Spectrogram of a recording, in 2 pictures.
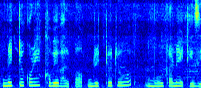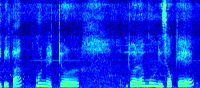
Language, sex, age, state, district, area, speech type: Assamese, female, 18-30, Assam, Morigaon, rural, spontaneous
